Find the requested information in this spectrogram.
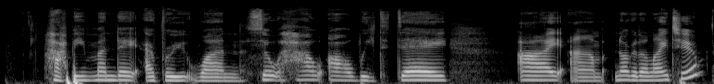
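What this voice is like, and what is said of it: Slightly out of breath. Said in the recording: “I'm a little bit out of breath from sprinted up two flights of stairs”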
